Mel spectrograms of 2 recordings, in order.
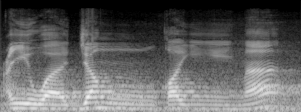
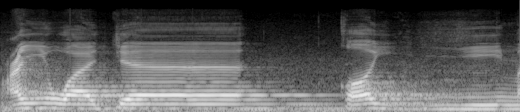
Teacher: dibaca tanwin juga tidak dibaca Mad eh tidak dibaca pendek ya Jadi dibacanya Mad Iwat ya di Mad Iwat bacanya dua harakat awaj qim tidak dibaca lanjut iwajang qayima atau tidak juga berhenti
